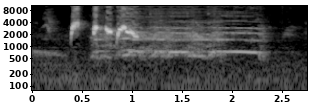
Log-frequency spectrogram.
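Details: A caged red-whiskered bulbul shows its song phrasing with a crisp run of three or four loud whistled syllables, quickly followed by a long, steady rooster crow.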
